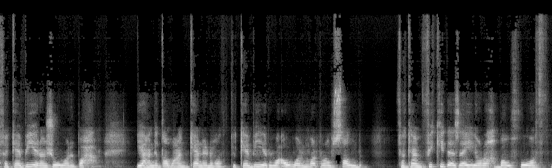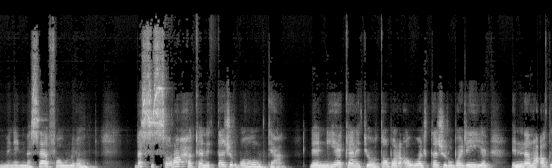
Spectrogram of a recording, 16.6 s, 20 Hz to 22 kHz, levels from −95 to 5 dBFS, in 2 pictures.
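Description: Nothing goes wrong anywhere in this speech recording, so there's nothing to flag here.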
